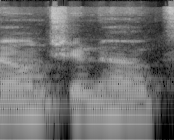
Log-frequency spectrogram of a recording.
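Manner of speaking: ordinary talk, nothing marked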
